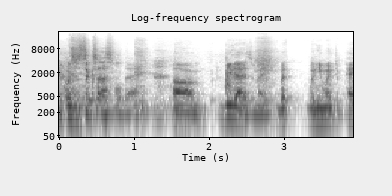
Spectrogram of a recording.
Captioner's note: laughter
